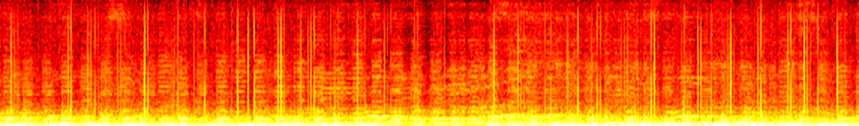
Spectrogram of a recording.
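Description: Electronic dance music played loud over a club sound system with a pulsing kick-drum beat. About four seconds in, the bass drops out briefly under a rising sweep, then the beat comes back in.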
